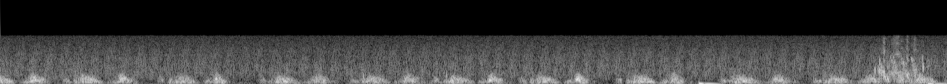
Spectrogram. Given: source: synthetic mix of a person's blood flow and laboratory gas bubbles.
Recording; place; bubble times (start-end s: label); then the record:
Doppler ultrasound of blood flow; precordium
8.71-9.30 s: bubbles
From the record:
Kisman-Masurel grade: 212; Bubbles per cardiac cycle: several, 3 to 8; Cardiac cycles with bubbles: 1 to 10%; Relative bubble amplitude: moderate (0.250 to 0.450); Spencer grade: 1 (occasional bubble signal discernible with the cardiac motion signal, with majority of cardiac periods free of bubbles); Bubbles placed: anywhere in the cardiac cycle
